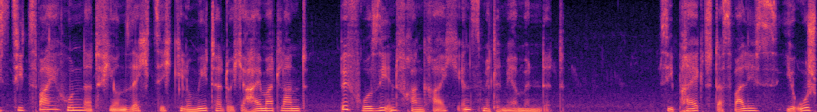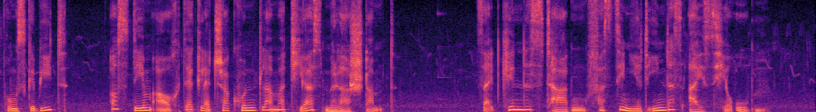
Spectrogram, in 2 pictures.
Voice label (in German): Doku Schweiz, Voice Over Schweiz Reportage, German; Doku, Audioguide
